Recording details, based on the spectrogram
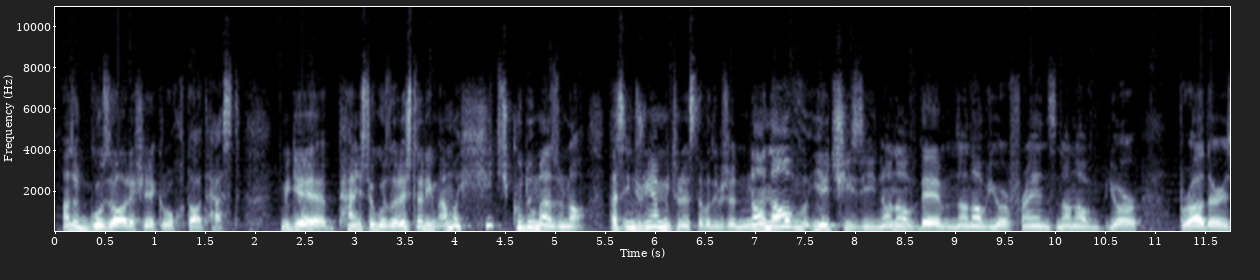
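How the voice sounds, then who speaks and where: A man teaches English vocabulary, moving between quick explanation and slow, careful reading of example sentences. His voice sits fairly high but sounds mellow and dark. The recording is dull and lo-fi, with faint music behind him. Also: creaky. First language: Persian. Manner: explains in Persian, reads English examples slowly and deliberately. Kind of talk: vocabulary lesson.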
